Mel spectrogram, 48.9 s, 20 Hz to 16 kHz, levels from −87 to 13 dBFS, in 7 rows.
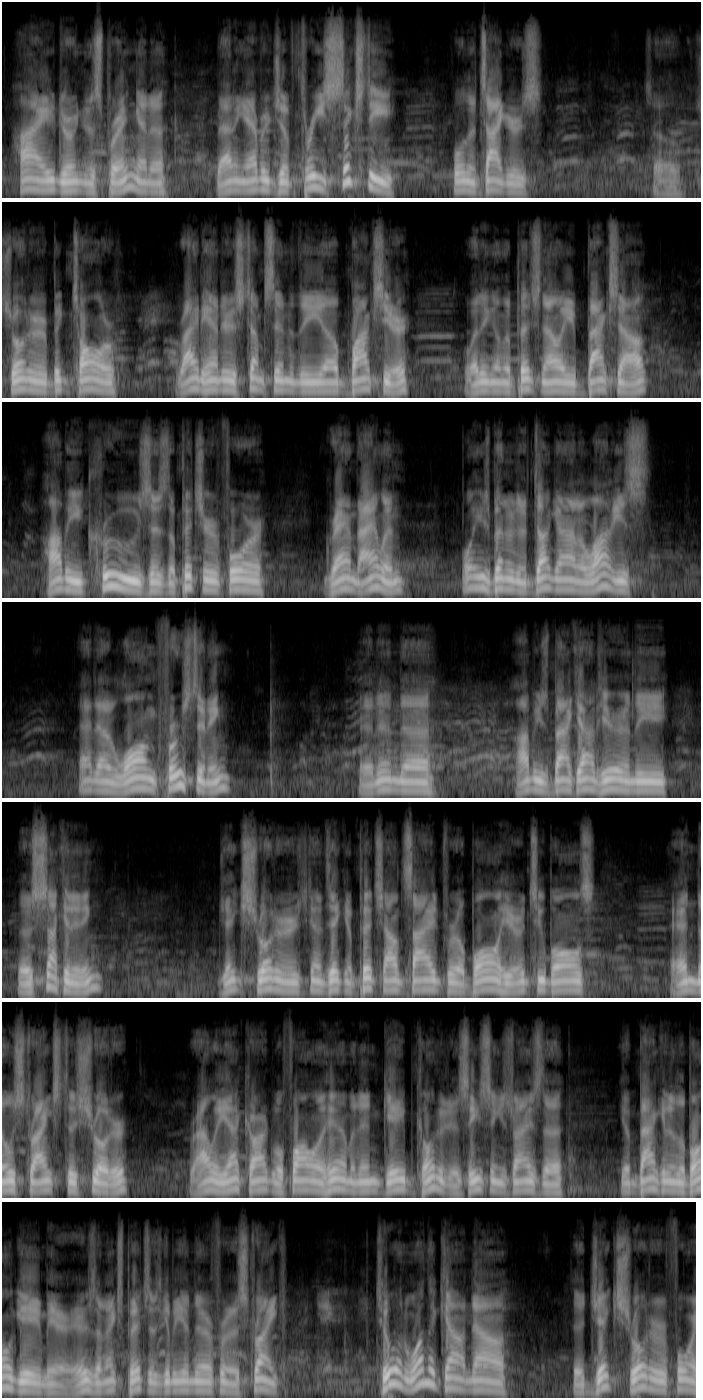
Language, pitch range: English, 120-140 Hz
